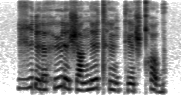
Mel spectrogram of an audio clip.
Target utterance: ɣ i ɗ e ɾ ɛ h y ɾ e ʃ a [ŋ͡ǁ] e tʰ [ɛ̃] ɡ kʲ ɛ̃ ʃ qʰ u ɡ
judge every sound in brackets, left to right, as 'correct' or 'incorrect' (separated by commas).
incorrect, incorrect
